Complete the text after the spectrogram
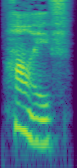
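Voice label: "hive", British English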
